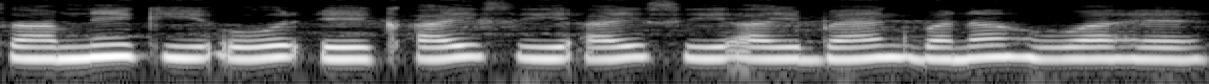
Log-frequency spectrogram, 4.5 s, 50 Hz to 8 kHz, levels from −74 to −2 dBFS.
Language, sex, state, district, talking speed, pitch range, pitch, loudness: Hindi, female, Uttar Pradesh, Lucknow, 120 wpm, 230-245 Hz, 235 Hz, -13 LUFS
